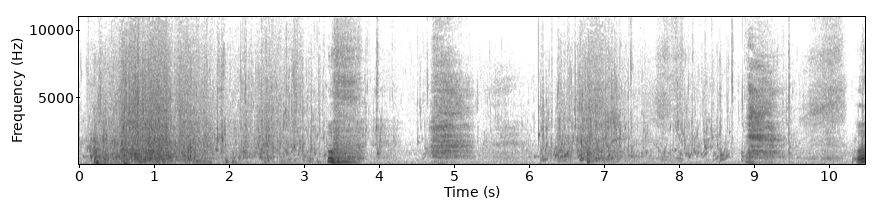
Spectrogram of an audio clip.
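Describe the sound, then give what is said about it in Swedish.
A person swimming in cold water, with irregular splashing strokes and gasping breaths coming in several uneven bursts, some sharper and louder than others. “Ja, då simmar jag lite grann.”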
